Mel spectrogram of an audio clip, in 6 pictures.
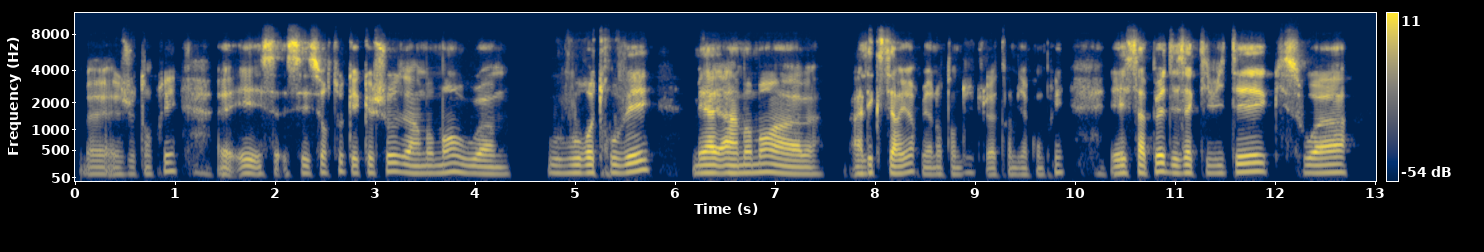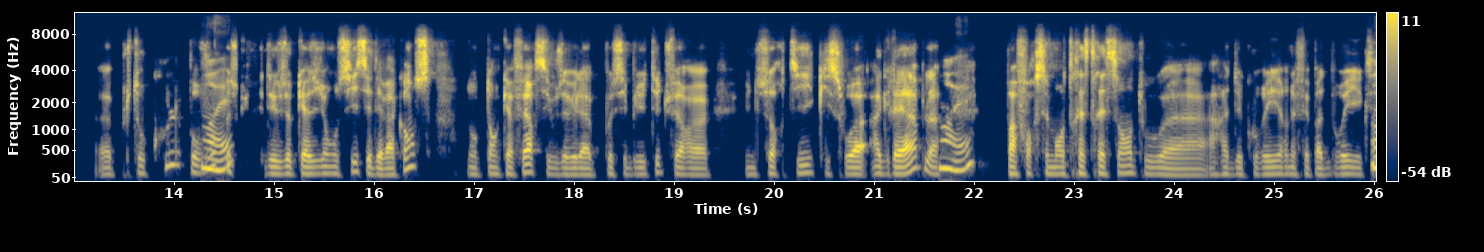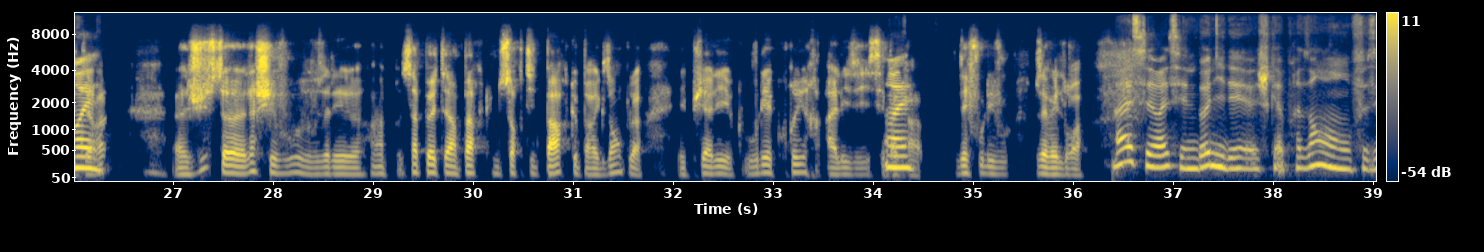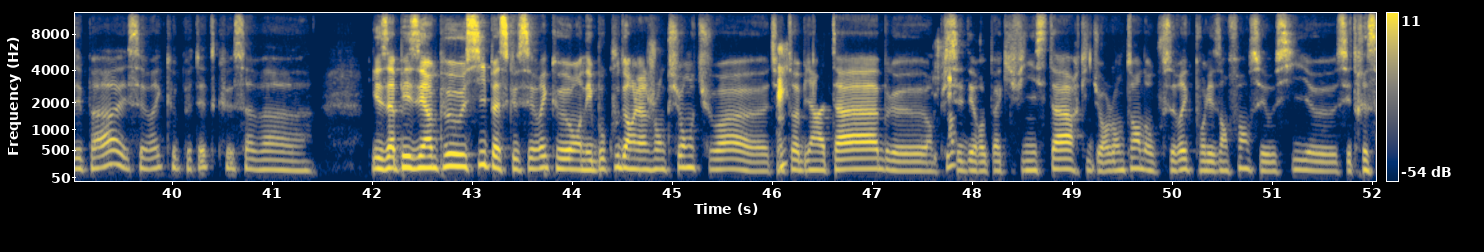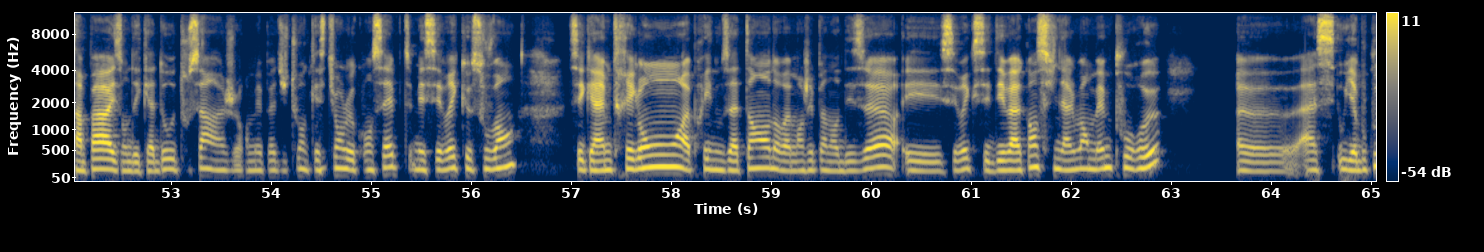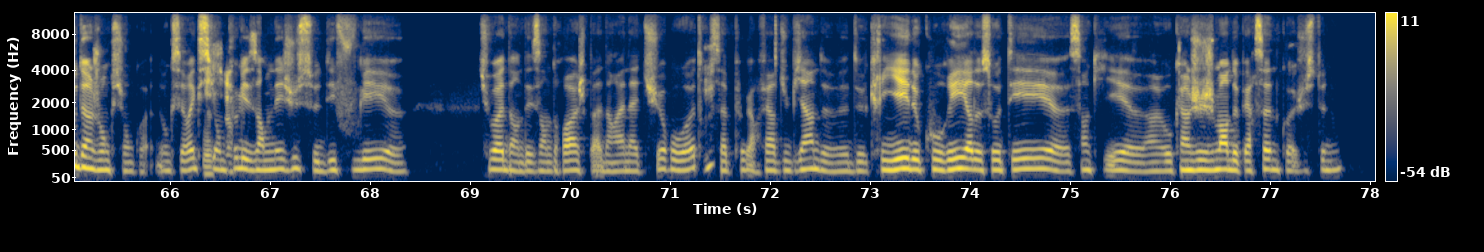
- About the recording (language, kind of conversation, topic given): French, advice, Comment éviter d’être épuisé après des événements sociaux ?
- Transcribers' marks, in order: tapping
